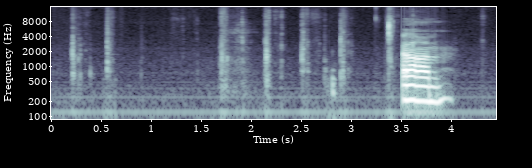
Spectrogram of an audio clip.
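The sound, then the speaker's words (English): Tarot cards being shuffled and flipped, heard as several light, scattered taps and flicks, followed by a brief voiced exclamation near the end. “Oh, no, too many cards. Half the deck tried to flip.”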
